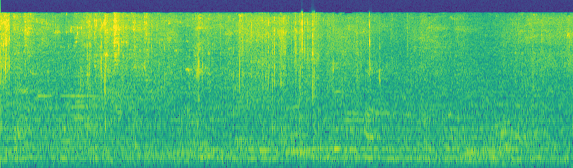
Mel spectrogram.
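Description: A plastic wrapper crinkles and rustles close by.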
